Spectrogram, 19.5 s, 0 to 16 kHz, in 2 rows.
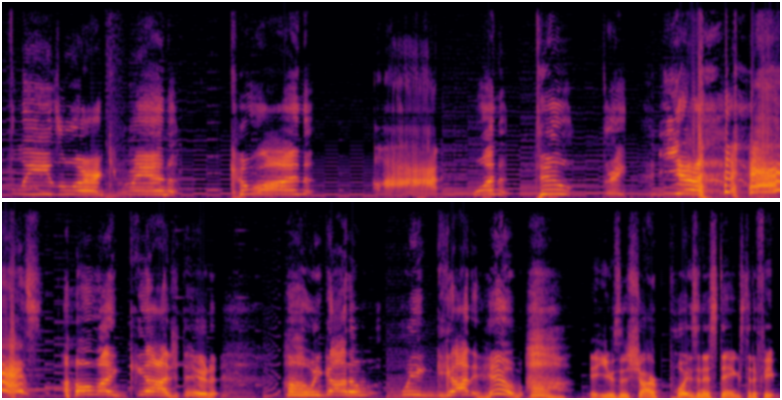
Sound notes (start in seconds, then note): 4.7 gurgles; 16.2 sighs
